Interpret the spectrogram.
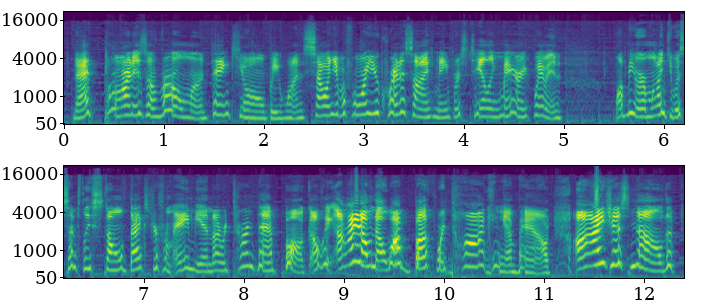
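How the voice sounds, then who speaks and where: A woman's voice: very high-pitched, big pitch swings, a little fast, bright, forceful tone, soft background music, exaggerated voice. A woman voicing a bratty, defensive young female hedgehog, indignant and sassy, in improvised livestream comedy. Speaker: character host reading viewer messages.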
